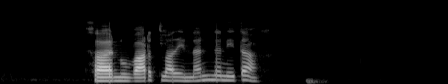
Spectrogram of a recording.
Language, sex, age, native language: Icelandic, female, 40-49, Icelandic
